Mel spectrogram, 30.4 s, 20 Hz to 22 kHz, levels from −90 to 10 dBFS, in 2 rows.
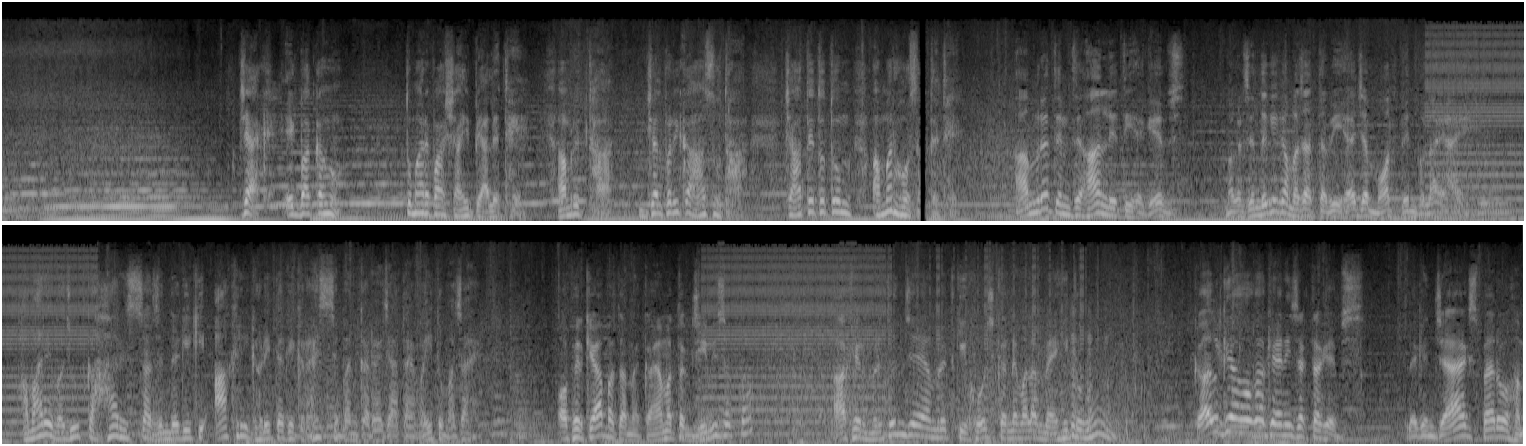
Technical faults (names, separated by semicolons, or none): AAC frame loss with muting; GSM phone buzz; GSM signalling bursts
